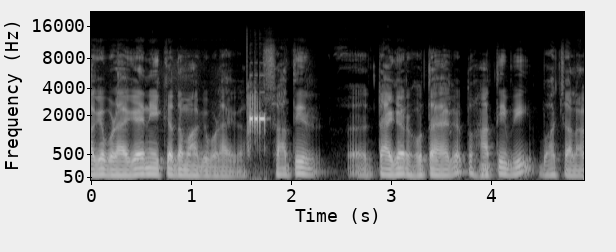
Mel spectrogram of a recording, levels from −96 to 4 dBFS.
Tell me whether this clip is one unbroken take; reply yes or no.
no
